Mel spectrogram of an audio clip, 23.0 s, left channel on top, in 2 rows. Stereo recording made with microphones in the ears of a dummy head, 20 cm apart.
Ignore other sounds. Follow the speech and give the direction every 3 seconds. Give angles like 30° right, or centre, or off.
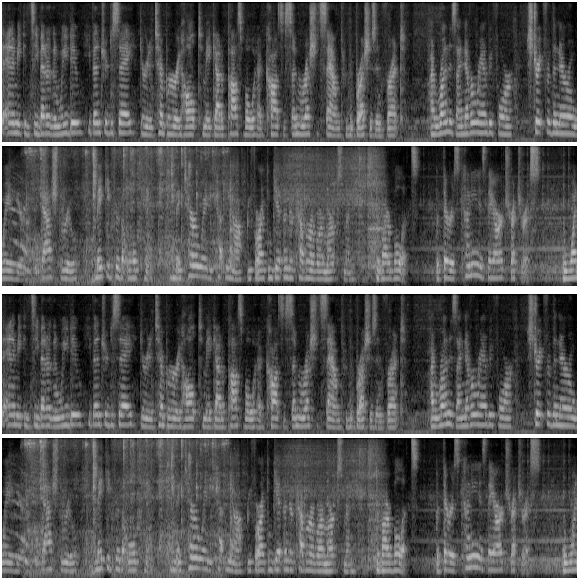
40° left, 40° left, 40° left, 40° left, 40° left, 30° left, 10° right, 30° left.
